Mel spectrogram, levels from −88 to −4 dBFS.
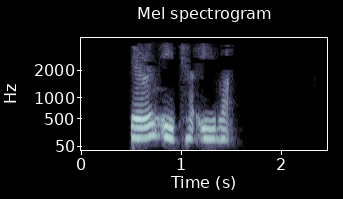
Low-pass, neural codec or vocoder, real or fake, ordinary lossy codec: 3.6 kHz; codec, 16 kHz in and 24 kHz out, 1.1 kbps, FireRedTTS-2 codec; fake; MP3, 16 kbps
